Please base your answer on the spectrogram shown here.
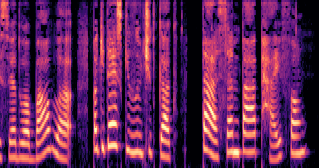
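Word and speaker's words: та сан ба пай фан (大三巴牌坊): «Та» произносится в четвертом тоне. В переводе на русский это «большой». «Сан ба» – это не очень точная транскрипция имени Святой Павел. «Пай фан» произносится отдельно во втором и первом тоне.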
